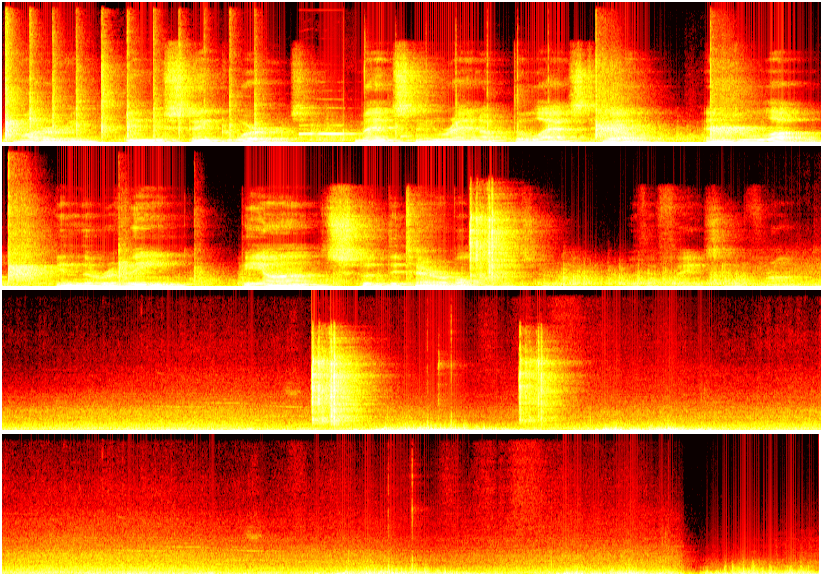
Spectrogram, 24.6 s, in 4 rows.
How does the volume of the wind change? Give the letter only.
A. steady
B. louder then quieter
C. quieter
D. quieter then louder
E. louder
E.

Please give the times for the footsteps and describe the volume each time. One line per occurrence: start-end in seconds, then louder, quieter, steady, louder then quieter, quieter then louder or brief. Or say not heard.
not heard.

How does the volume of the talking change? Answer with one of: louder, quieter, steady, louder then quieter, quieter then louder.
quieter.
